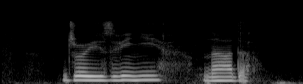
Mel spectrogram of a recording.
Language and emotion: Russian, sad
